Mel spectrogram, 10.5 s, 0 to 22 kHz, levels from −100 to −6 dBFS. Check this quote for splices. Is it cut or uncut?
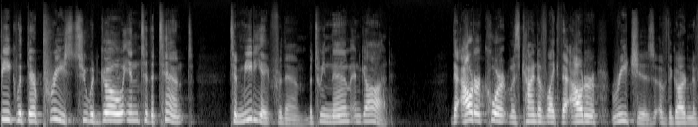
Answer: uncut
